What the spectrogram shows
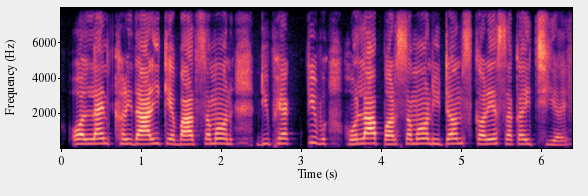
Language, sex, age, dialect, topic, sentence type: Maithili, female, 18-24, Angika, agriculture, question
